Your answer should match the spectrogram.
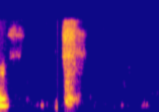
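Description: A man's voice trails off, then about a second later a single short burst of breath-like noise comes from a person at a microphone, lasting about a third of a second.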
